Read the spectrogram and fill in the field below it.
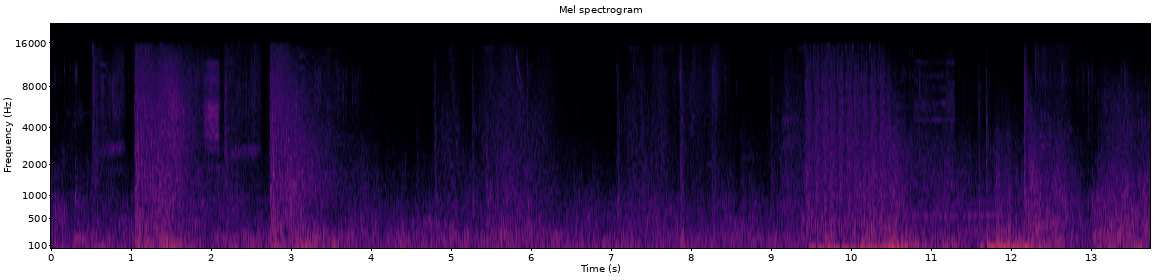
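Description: Gunfire bursts out loudly.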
